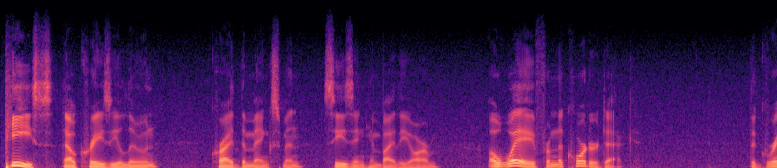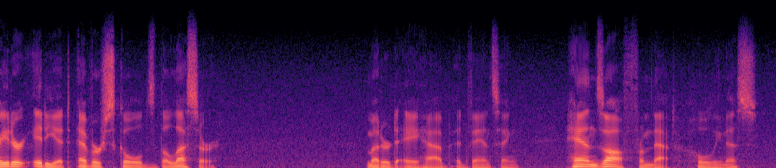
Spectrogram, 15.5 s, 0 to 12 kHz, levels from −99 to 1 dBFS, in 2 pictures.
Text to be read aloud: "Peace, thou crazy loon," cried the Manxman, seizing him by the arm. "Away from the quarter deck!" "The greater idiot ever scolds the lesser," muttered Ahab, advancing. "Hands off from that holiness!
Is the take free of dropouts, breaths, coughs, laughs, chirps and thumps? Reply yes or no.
yes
